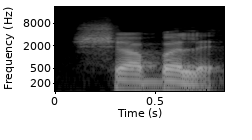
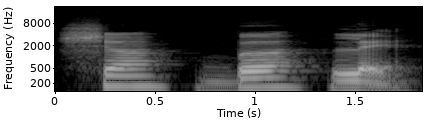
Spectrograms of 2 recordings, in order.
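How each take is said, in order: First: Said in the usual way. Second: "Shabale" very slowly as sha, ba, le; three separate beats in "Shabale"; syllable by syllable. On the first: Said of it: "to read the whole word". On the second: Shown as a demonstration. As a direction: break "Shabale" into its three parts with pauses. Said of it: "It has three parts".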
